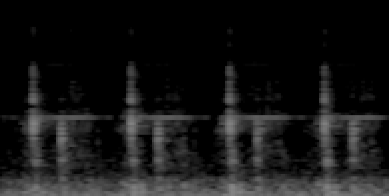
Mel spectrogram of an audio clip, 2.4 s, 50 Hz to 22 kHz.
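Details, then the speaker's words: AED after delivering a shock, prompting hands-only CPR in a training demonstration: steady clicking metronome tones at 100 per minute pacing chest compressions; AED CPR metronome prompt. "is a rate of 100 a minute. So it helps us keep our pace."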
